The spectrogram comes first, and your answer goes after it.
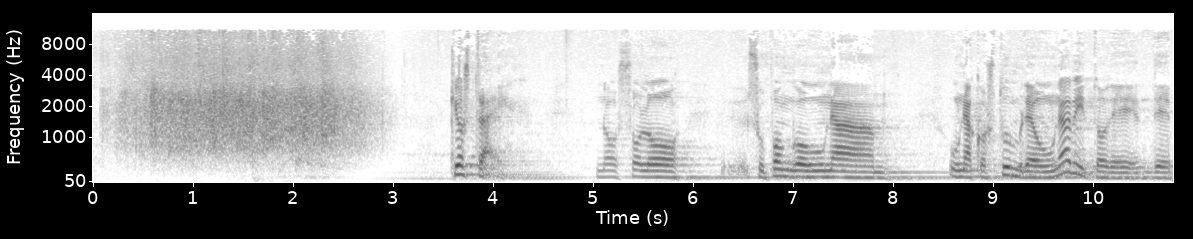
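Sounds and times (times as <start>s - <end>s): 
audience applause: 0.0s - 3.0s
speech: 3.6s - 4.3s, 5.0s - 10.7s.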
